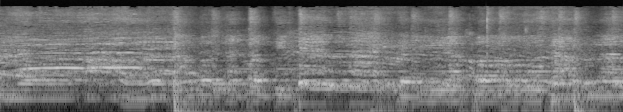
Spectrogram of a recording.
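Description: Several women singing a Cook Islands song together in harmony, backed by a live band; a bass line and a steady beat come in about two seconds in.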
